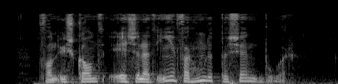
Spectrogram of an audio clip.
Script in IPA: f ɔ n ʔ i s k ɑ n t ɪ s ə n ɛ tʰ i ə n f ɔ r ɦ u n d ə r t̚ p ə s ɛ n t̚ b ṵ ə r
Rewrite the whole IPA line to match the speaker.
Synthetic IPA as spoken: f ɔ n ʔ y s k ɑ n t ɪ s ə n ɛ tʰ i ə n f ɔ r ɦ u n d ə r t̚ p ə s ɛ n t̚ b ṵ ə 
